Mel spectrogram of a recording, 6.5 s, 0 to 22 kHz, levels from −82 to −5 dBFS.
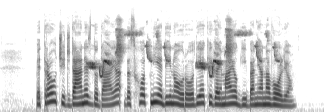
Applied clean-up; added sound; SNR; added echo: none; Bird; 1 dB; none.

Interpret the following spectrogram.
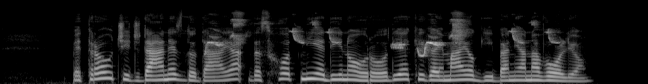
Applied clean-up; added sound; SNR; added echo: neural mask model Resemble Enhance denoiser.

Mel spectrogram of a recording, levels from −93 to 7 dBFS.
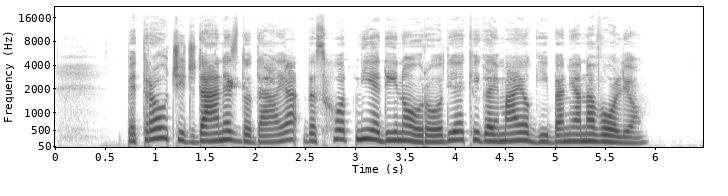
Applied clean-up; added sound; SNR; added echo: neural mask model DeepFilterNet 3.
